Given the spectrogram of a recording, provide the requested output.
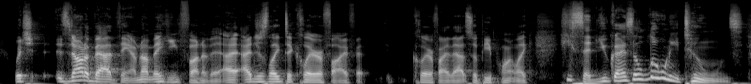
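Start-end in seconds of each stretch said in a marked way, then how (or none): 5.6-7.5 swooping, pitched-up mobster wiseguy voice. Quoting what people might say about him, sounding like someone from The Sopranos. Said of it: "I sounded like someone from The Sopranos".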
